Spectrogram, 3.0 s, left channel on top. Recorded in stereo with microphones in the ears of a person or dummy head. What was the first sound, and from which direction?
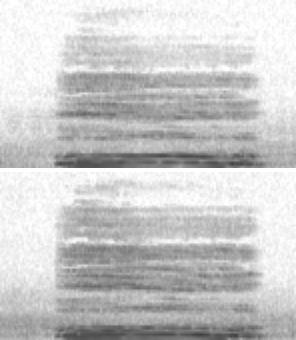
A shout, 65° right (ahead or behind).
